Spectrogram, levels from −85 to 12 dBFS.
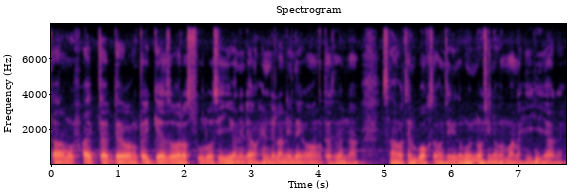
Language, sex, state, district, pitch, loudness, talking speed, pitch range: Chakma, male, Tripura, Dhalai, 95 Hz, -17 LUFS, 225 wpm, 95-105 Hz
